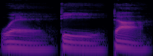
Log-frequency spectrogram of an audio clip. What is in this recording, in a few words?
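"wetita", concatenated syllables; Affixing experiment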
